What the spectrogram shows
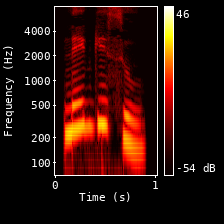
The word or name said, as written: ನಗೌಕಸ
